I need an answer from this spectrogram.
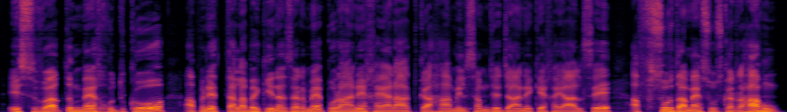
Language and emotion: Urdu, disgusted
